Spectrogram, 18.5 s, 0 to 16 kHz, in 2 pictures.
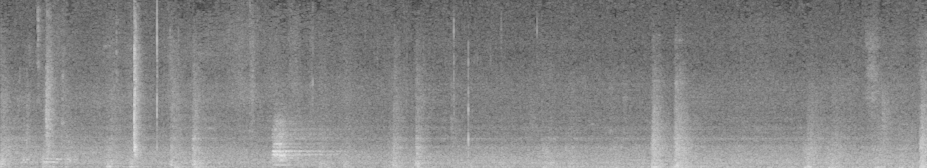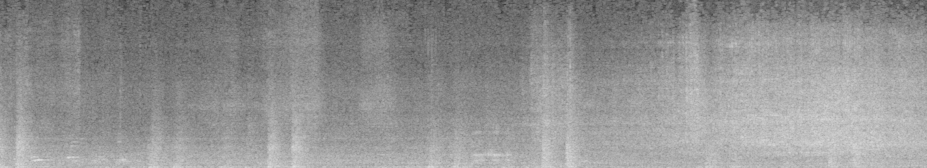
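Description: E233 series commuter train running at low speed, a steady rumble with irregular clicks of the wheels passing over rail joints. Near the end a higher hiss rises as the train comes in along the platform.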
